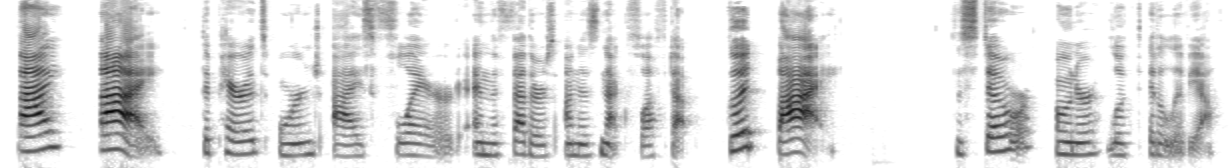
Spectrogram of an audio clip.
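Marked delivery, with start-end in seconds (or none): 0.1-1.2 high, loud squawking parrot. Acted. Parrot talks to the man. 5.4-6.3 high, loud squawking parrot. Acted. Parrot talks again.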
